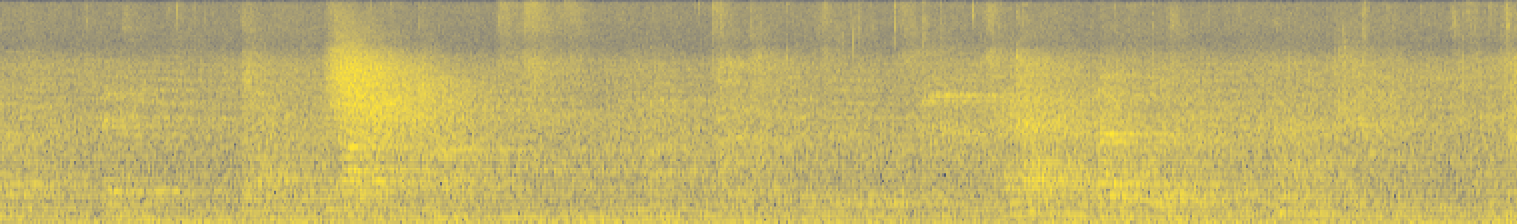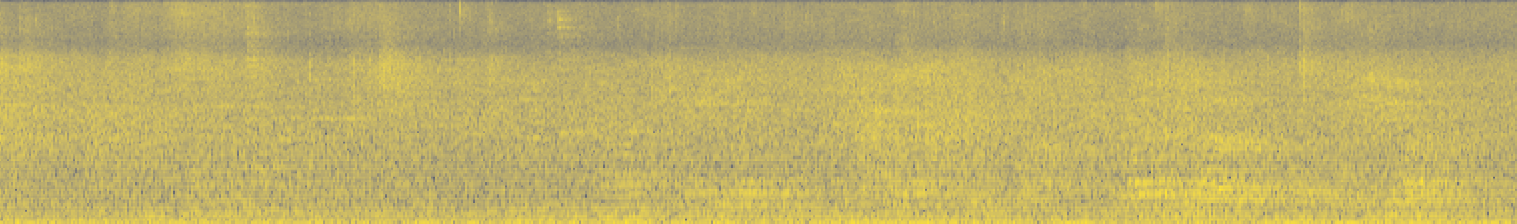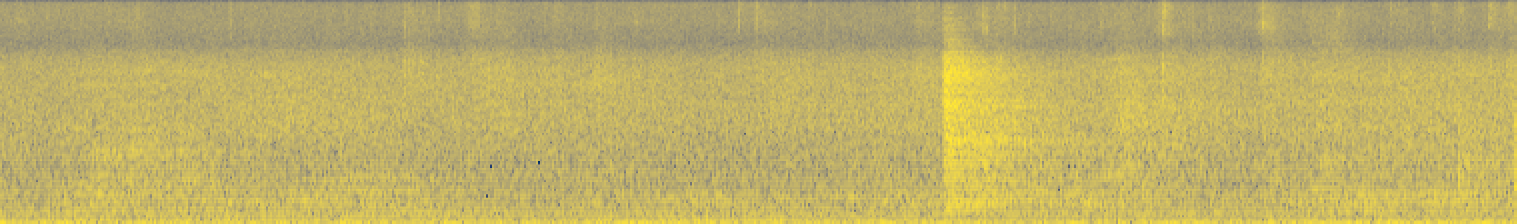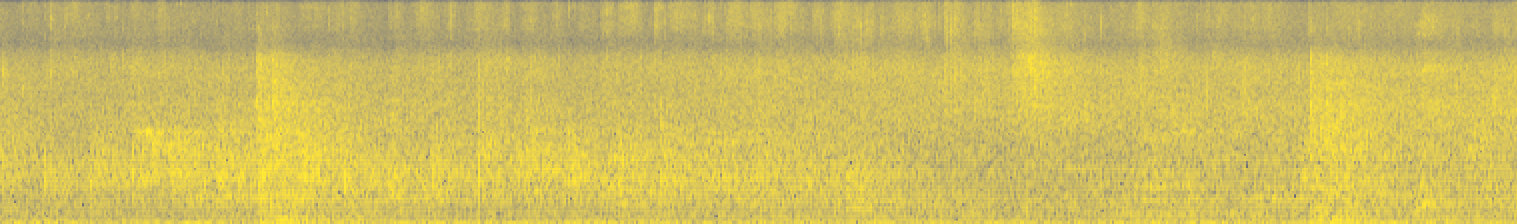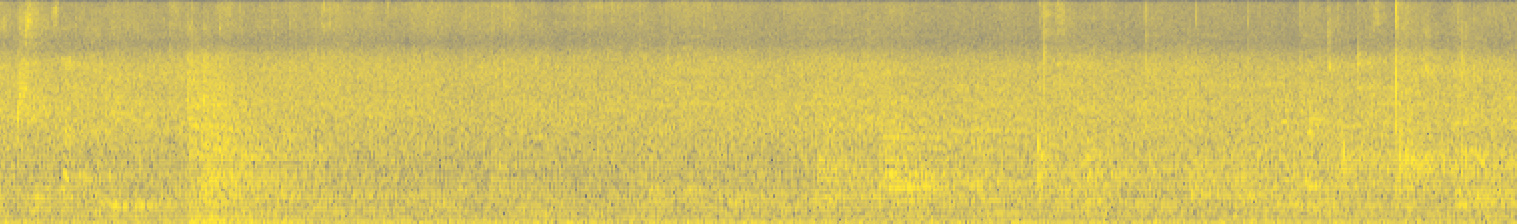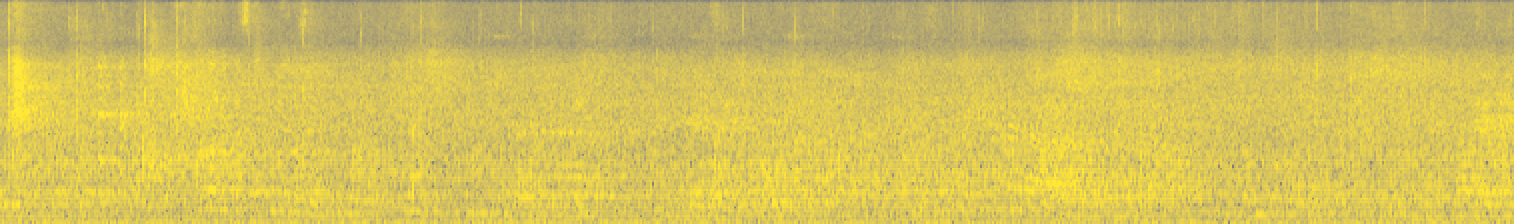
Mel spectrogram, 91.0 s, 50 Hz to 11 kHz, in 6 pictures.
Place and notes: Maribor, station hall
Maribor, Slovenia, main station hall ambience and short walk out, binaural.
16 November 2011, ~16:00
